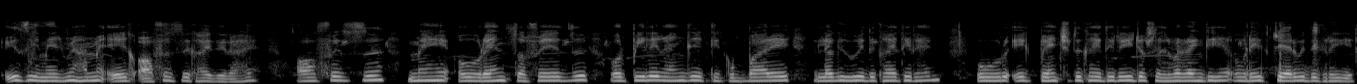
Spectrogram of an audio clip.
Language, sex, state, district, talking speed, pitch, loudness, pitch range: Hindi, male, Chhattisgarh, Raigarh, 195 wpm, 175 Hz, -30 LUFS, 165-185 Hz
